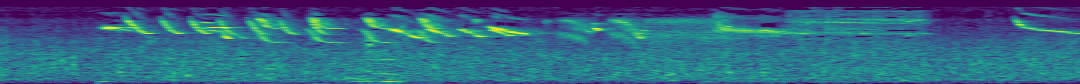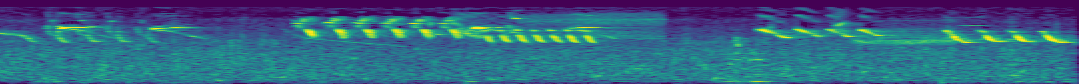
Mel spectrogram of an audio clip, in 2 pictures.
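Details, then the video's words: Rowdy gathering of chestnut-capped blackbirds giving dense bursts of thin, high chirps, buzzy rattling notes and quick falling whistles, with brief pauses separating the clusters of overlapping voices. "Baderna de Garibaldi"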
